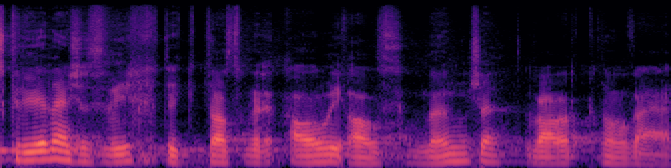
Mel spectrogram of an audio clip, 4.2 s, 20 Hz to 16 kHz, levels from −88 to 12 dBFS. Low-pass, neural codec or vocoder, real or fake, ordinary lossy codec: 14.4 kHz; codec, 44.1 kHz, 2.6 kbps, SNAC; fake; none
